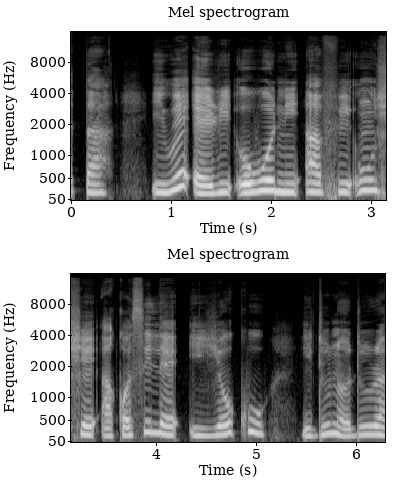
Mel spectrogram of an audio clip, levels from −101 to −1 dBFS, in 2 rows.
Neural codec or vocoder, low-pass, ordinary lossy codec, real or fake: none; 14.4 kHz; none; real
